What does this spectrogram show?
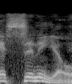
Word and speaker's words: Arsenio: I don't think you're pronouncing his name right. What is his name? Arsenio.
